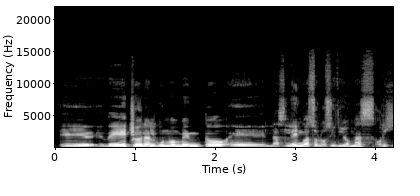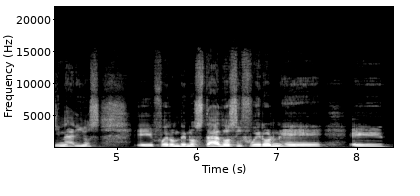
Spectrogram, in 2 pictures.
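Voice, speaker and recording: Man, Mexican accent, low voice, interview host, emphatic and explanatory, conversational. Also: fairly even intonation, a little slow, mellow.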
